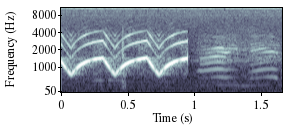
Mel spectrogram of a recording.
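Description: Ambulance siren wailing loud and close near a highway crash scene, several rising-and-falling sweeps before cutting off sharply, leaving a fainter echoing tail.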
